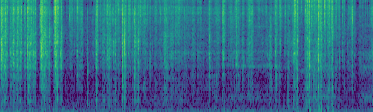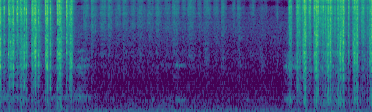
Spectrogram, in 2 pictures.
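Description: Fingertips rub and scratch a solid, palm-sized yellow polymer foam Scrub Daddy sponge, producing dense, bright, crackly scratching bursts in quick, irregular succession. The scratching drops away for about four seconds to a quiet, steady low hum, then resumes briskly at the end.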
